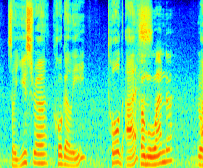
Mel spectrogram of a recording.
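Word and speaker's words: Yusra Khogali: Sorry, I'm going to say Yusra's name properly because we used to say a lot Yusra Kogali in the media. And I've been corrected that it's Kogali. So I'm going to say it properly. So Yusra Kogali told us...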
